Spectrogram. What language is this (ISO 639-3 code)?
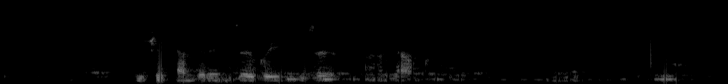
kin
